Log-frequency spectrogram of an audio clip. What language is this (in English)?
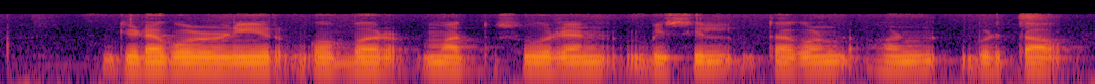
Kannada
